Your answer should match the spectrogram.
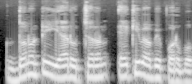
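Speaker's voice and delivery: ordinary talk, nothing marked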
